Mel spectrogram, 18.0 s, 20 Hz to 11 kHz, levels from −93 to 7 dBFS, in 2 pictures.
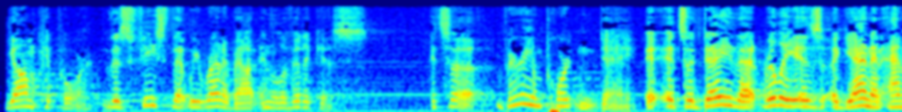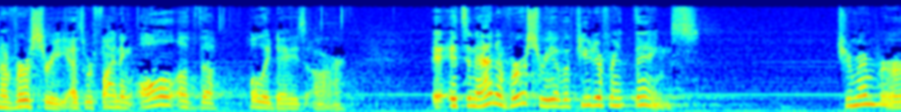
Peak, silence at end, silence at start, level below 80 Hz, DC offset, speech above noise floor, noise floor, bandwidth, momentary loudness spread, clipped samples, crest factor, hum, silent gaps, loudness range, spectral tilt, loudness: -4 dBFS; 0 s; 0.05 s; -36 dBFS; under 0.1%; 30 dB; -53 dBFS; 9.4 kHz; 16 LU; under 0.1%; 18 dB; none; none; 10 LU; -4.5 dB/octave; -23 LUFS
